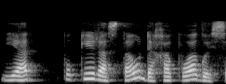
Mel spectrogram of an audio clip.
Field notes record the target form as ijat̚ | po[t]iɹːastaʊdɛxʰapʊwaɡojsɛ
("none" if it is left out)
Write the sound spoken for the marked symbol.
k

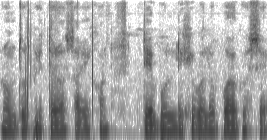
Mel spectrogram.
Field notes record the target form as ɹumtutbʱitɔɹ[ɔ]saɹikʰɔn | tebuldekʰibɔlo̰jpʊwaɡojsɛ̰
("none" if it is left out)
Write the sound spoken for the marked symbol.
ɔ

